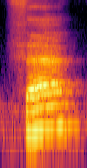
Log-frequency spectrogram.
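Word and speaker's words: ث: Alif, alif, ba, ba, ta, ta, tha, tha. Look, you will use your tongue between the upper and lower teeth.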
